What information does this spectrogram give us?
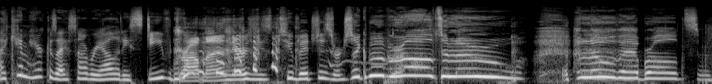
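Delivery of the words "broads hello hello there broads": put-on old man voice, high and slow. Host voicing first-time Bachelor News viewers; old man voice. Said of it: "talking in like our old man voices".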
